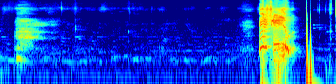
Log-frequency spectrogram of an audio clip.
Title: how I sneeze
